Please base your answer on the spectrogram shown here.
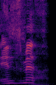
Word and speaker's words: Innsmouth: It's actually pronounced Innsmouth.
